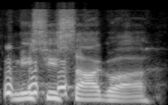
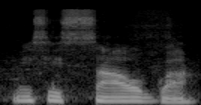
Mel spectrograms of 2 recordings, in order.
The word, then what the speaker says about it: Mississauga: It's Mississauga. Mississauga. Okay. There's no gua. It's just ga.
